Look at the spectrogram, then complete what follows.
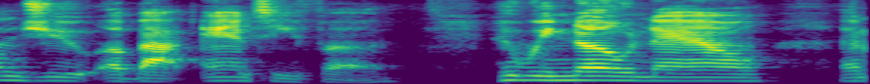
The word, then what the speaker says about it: Antifa: And u I know y'all call it Antifa, but the way they pronounce it uh for themselves is Antifa or Antifa. And so I do pronounce it the way that the people involved actually pronounce it, right?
